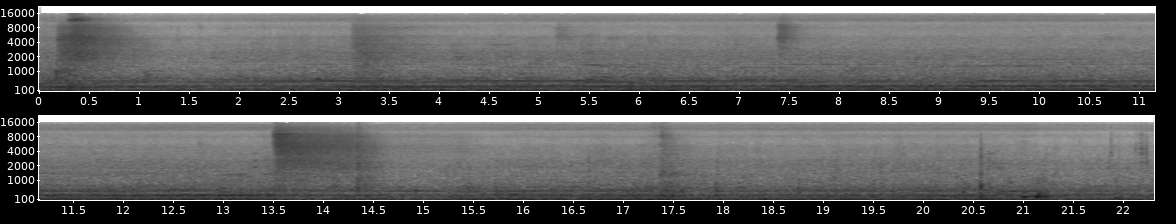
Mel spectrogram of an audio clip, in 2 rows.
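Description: Steady low rumble and hum of Thalys high-speed trains standing at the platform with their systems running. Short hisses of compressed air come over it, the loudest just after the start and about 13 seconds in, with fainter ones in between.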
